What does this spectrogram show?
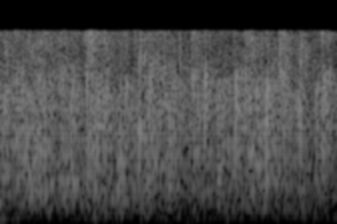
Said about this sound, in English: Let's give the Lord a hand clap of praise for being such a great God. Hallelujah.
